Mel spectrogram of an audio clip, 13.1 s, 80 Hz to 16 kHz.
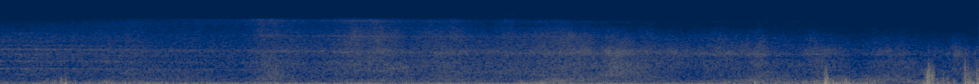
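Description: An Airbus A320-family airliner's twin jet engines at takeoff thrust: a steady, loud rumbling roar as it rolls down the runway and lifts off. Wind buffets the microphone in gusts near the end.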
